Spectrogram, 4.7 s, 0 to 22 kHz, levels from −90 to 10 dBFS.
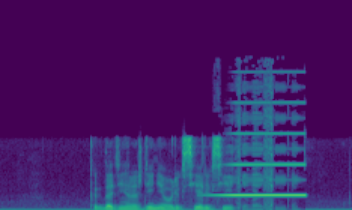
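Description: At 2.61 s a loudspeaker feedback squeal begins. A microphone is picking up the loudspeaker it drives, and at 1.6 kHz the loop gain tops one, so that tone keeps reinforcing itself. It swells over about half a second into a piercing whistle roughly 10 dB above the speech, then stops at 4.09 s. On a spectrogram it shows as one bright horizontal line at 1.6 kHz. The waveform's envelope bulges as the tone grows.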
